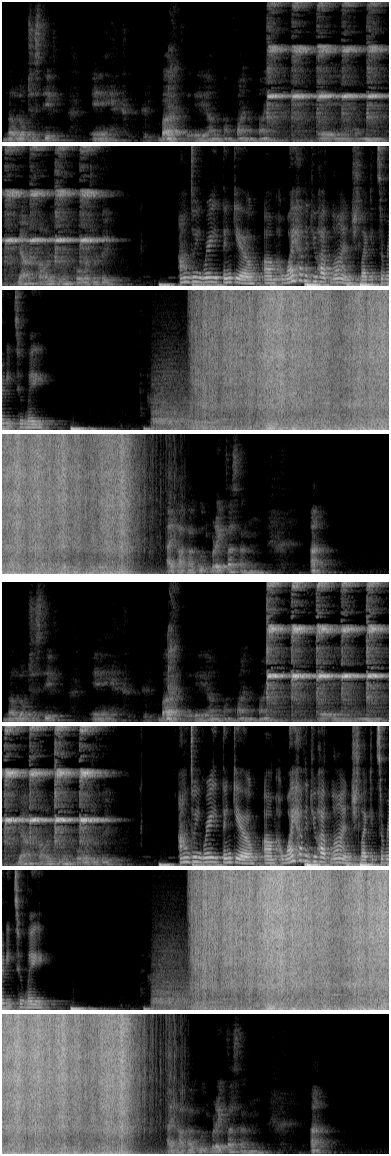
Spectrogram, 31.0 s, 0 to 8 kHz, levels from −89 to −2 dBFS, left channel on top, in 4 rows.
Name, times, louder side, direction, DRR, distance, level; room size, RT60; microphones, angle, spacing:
voice 1, 0.0-1.1 1.3-5.8 6.3-7.6 8.0-9.9 18.4-18.8 19.2-20.1 20.4-22.2 22.8-25.7 26.2-29.1 29.4-29.5, left 1 dB, 70° left, -5 dB, 3.3 m, -44 dB
sound 1, 5.3-9.9, right 6 dB, 80° right, 2.0 m, -32 dB
voice 2, 11.3-16.3, right 1 dB, 35° right, 9 dB, 1.0 m, -29 dB
sound 2, 18.4-24.4, left 1 dB, 10° left, 3.1 m, -43 dB
sound 3, 19.2-26.1, right 6 dB, 20° right, 0.3 m, -23 dB
13.0 x 8.0 x 7.5 m, 0.88 s
head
